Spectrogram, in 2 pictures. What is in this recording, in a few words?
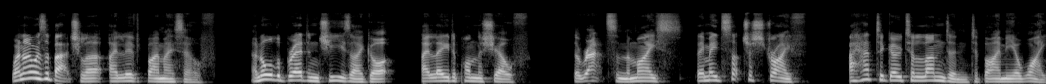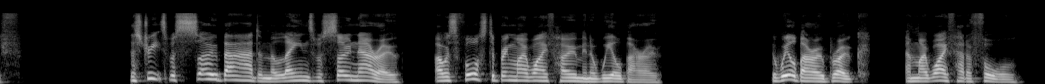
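When I Was a Bachelor male british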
